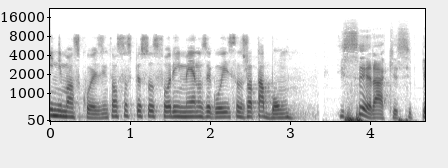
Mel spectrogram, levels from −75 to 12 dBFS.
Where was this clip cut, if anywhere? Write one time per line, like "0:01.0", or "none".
none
